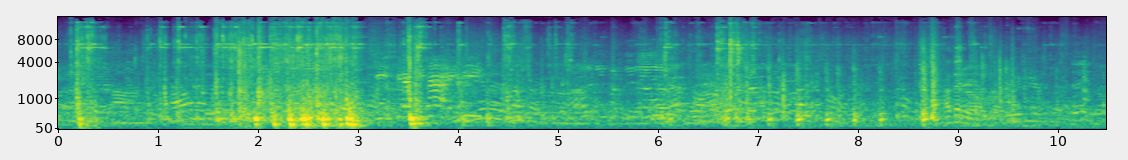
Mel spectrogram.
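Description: Overlapping crowd voices around a foosball game in play, with sharp clacks from the wooden table's plastic players and rods striking the ball; one clack about three and a half seconds in is the loudest.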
